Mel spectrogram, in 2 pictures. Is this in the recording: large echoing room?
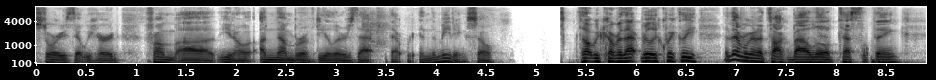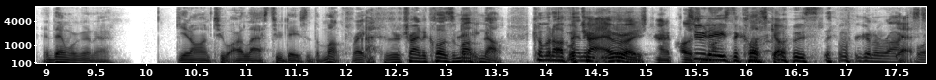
no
